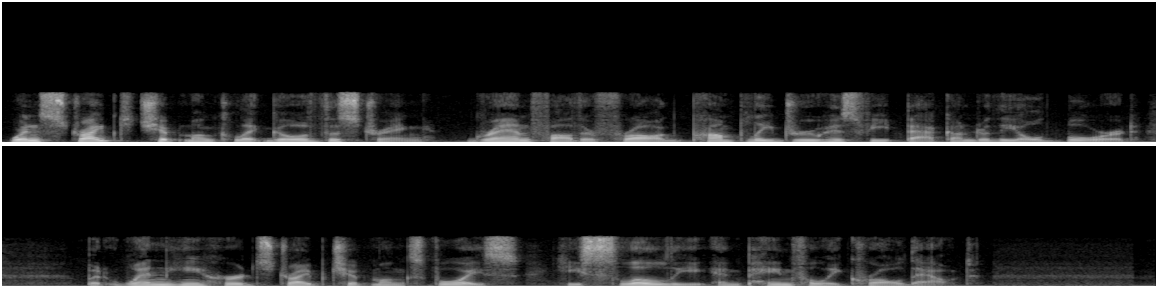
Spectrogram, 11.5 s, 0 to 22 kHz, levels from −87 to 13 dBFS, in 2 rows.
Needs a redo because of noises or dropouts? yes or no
no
